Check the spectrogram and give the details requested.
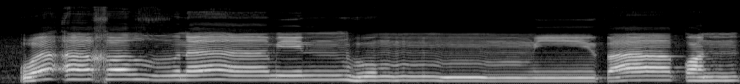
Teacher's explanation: Idgham mimi. Bacanya dengung 2 ketukan. Pokoknya idgham mimi itu dengung.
